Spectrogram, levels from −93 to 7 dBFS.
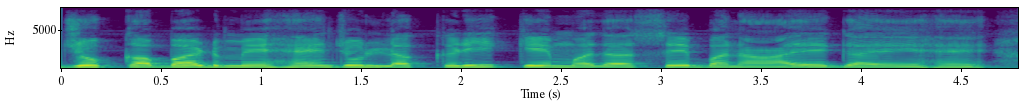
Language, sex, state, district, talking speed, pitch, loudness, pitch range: Hindi, male, Jharkhand, Garhwa, 150 wpm, 170 Hz, -16 LUFS, 150-190 Hz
